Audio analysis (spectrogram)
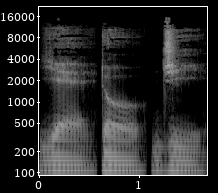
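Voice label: "yetoji", concatenated syllables; Affixing experiment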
